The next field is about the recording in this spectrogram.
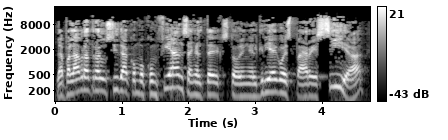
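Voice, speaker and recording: High-voiced man preaching a sermon. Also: moderate pace. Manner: earnest teaching, addresses listeners directly as "tú". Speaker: pastor.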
